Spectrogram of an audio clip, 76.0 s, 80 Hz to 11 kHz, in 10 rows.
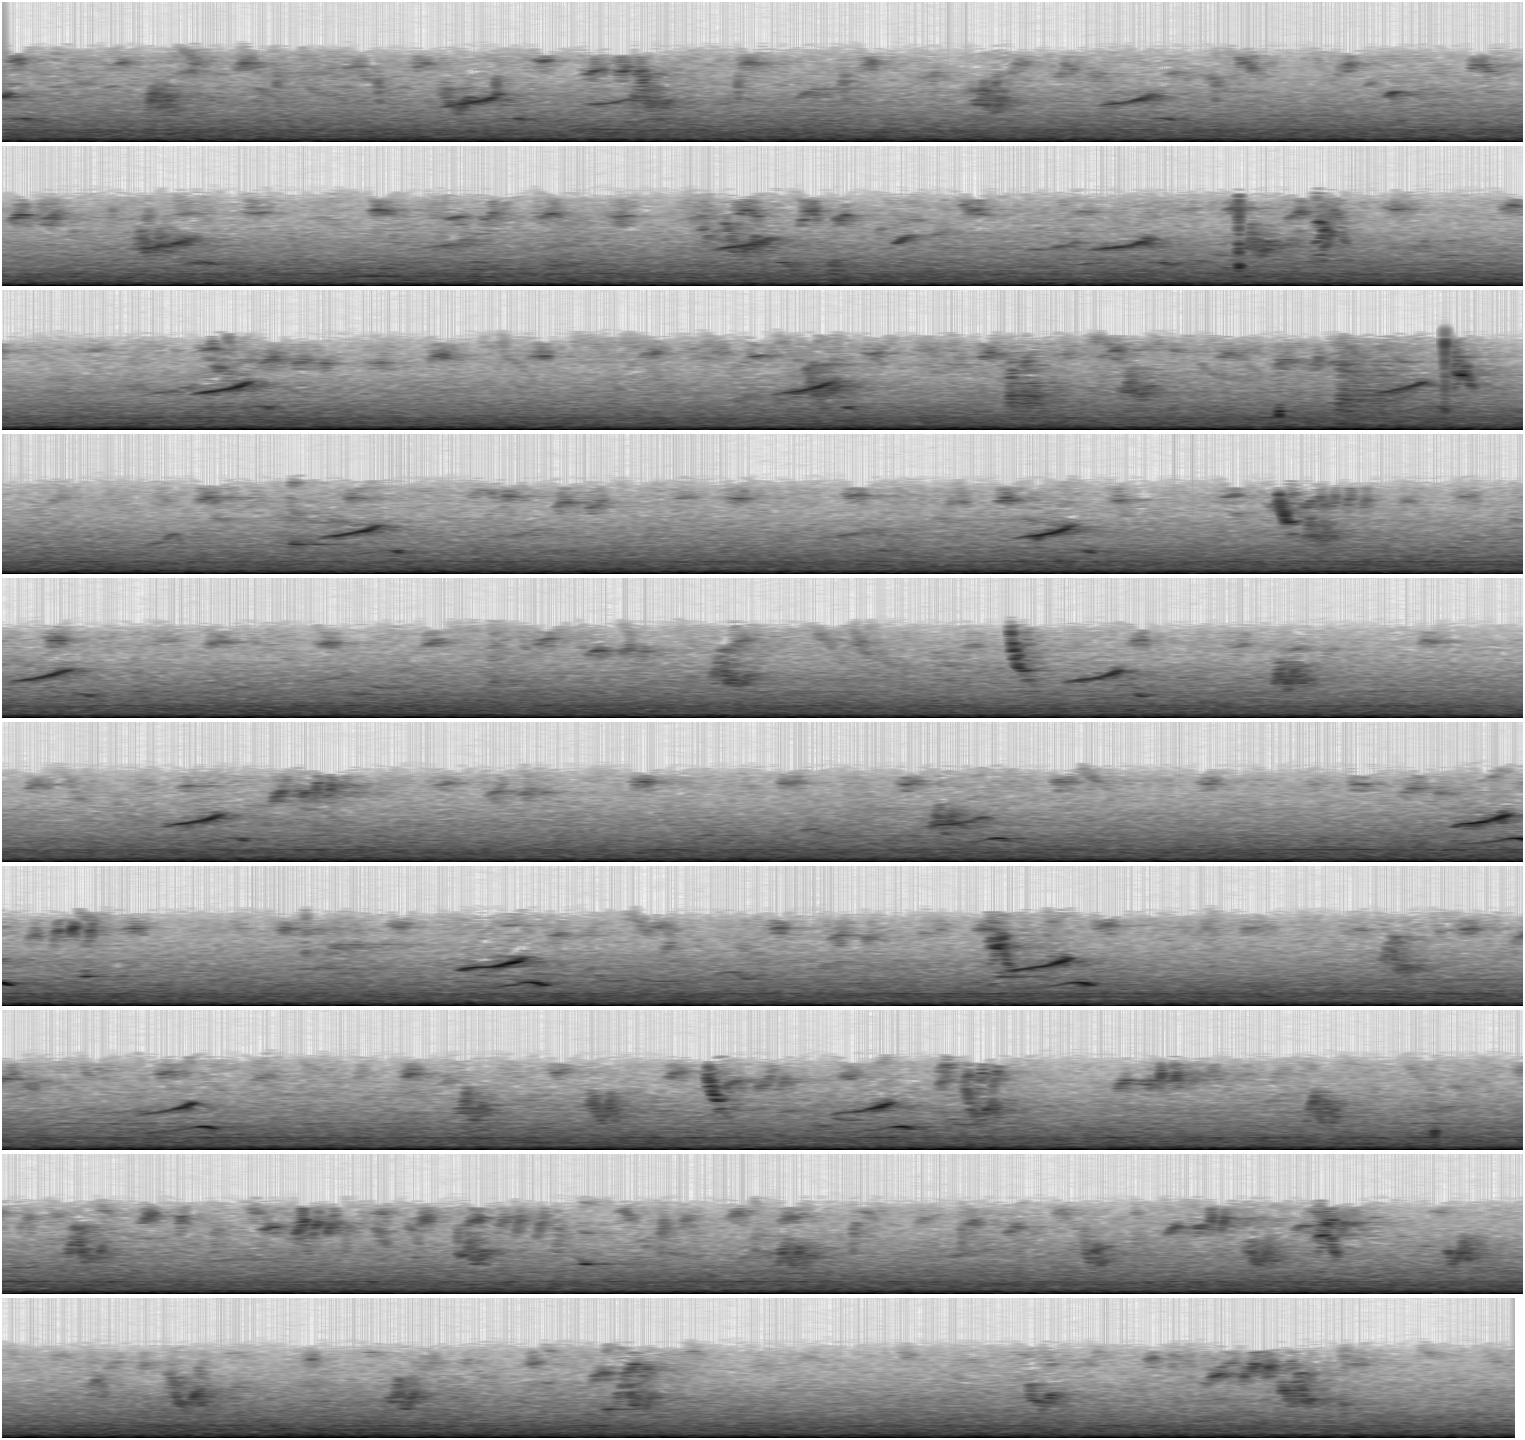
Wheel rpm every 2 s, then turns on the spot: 0, 0, 0, 0, 0, 0, 0, 0, 0, 0, 0, 0, 0, 0, 0, 0, 0, 0, 0, 0, 0, 0, 0, 0, 0, 0, 0, 0, 0, 0, 0, 0, 0, 0, 0, 0, 0, 0.
none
